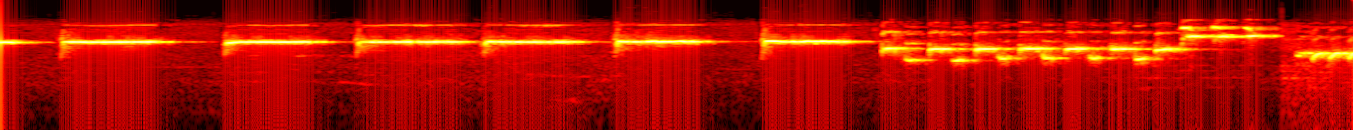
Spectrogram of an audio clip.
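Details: Mountain prinia song played as a lure for caged birds: a run of even, pure high whistles, each about half a second long and repeated about once a second, then a quick warbling chatter and a higher ending note.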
